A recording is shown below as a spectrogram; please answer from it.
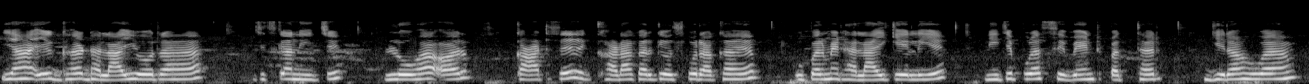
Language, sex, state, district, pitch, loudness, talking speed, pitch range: Hindi, female, Andhra Pradesh, Krishna, 240 Hz, -13 LUFS, 135 wpm, 225-255 Hz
